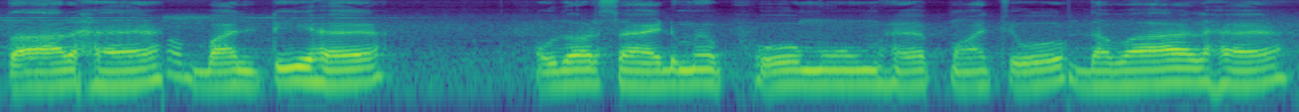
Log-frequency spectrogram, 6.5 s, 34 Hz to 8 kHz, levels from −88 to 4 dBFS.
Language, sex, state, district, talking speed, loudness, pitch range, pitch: Hindi, male, Bihar, Araria, 130 wpm, -15 LUFS, 125-135 Hz, 130 Hz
